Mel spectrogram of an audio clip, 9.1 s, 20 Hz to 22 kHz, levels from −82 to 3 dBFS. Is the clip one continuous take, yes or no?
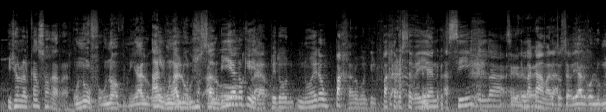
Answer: yes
